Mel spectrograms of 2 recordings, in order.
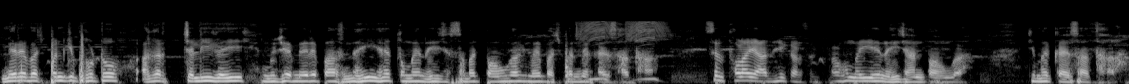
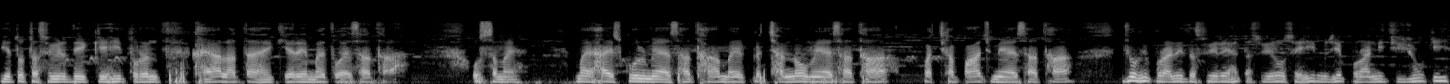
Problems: none marked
